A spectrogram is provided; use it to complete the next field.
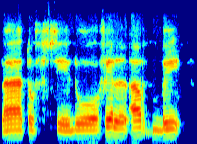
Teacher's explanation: ro ini hukum bacaannya itu adalah tafkhim. Nah, makanya ketika kita baca huruf ar itu tebel ya. Pas kita masuk ke huruf ro-nya itu tebel.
